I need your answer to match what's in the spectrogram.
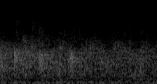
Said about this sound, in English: Somebody clap. Let's all clap for that because that's a good thing.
